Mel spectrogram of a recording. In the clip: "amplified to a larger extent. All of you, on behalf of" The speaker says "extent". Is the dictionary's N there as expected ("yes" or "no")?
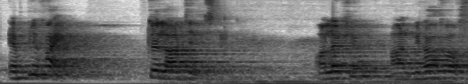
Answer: no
